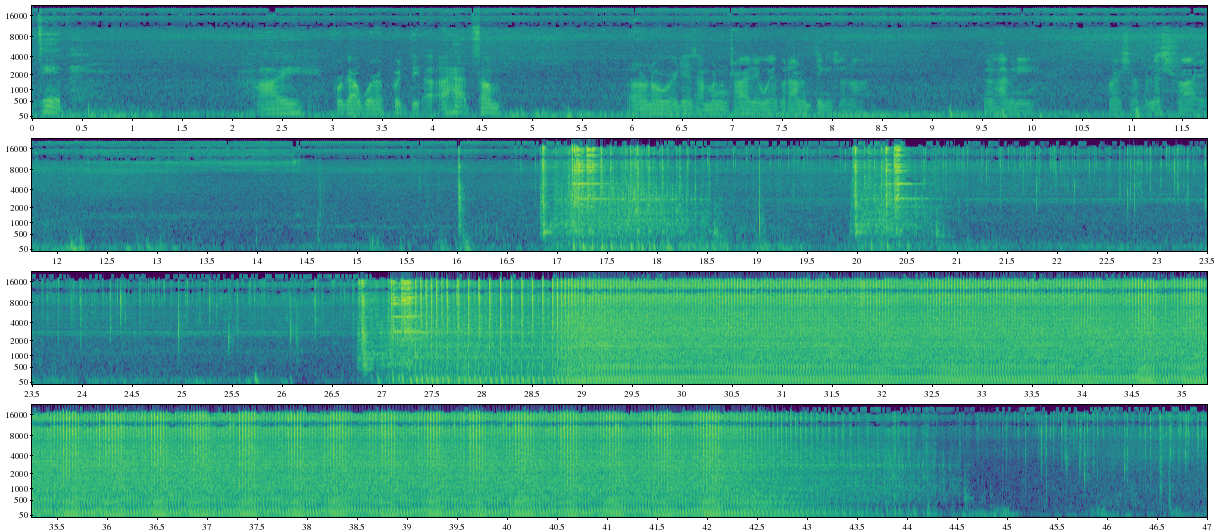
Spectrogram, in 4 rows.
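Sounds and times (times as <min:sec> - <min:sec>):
engine pull-start attempts: 0:16.8 - 0:19.1, 0:19.9 - 0:21.1, 0:26.7 - 0:44.6
engine running steadily: 0:16.8 - 0:25.6, 0:26.7 - 0:44.6.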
